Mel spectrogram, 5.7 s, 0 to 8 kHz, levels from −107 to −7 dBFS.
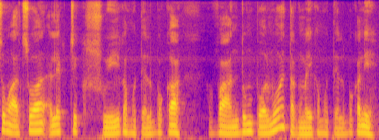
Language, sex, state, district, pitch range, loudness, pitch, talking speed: Mizo, male, Mizoram, Aizawl, 95-115 Hz, -20 LUFS, 100 Hz, 180 wpm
